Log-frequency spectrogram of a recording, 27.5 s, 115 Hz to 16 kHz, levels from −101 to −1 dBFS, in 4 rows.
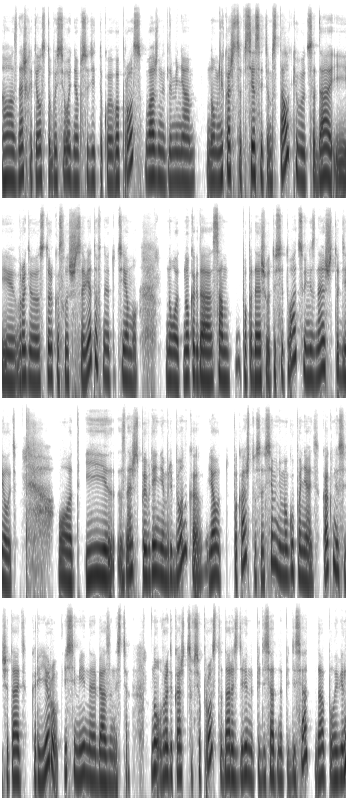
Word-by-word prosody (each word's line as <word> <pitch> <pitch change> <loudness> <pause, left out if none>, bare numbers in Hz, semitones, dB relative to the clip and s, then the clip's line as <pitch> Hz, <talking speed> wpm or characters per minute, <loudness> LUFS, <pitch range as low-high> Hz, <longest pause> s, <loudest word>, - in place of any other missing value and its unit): А 185 0 +2
знаешь, 195 +4 -1
хотелось 190 0 -3
с - - -23
тобой 185 - -4
сегодня 180 -1 -2
обсудить 185 +1 -6
такой 170 -1 -3
вопрос 195 - -1
важный 195 -2 +2
для 175 +1 -4
меня, 180 -1 -1 0.3
но, 185 - -1
мне 180 +2 +1
кажется, 215 +1 0
все 215 - +5
с 210 - -6
этим 175 -2 -2
сталкиваются, 210 - 0
да, 195 0 +3
и 95 - 0
вроде 180 -1 +1
столько 200 +1 -2
слышишь 185 +2 -4
советов 245 - +1
на 205 - -2
эту 190 +2 -5
тему, 185 -3 -1 0.5
но 185 -1 0
вот, 175 -2 +2
но 190 0 +2
когда 185 -2 +3
сам 185 -1 +1 0.2
попадаешь 185 -1 +1
в - - 0
эту 210 - -3
ситуацию, 265 - -1
не 195 - +2
знаешь, 205 +6 +2
что - - -4
делать. 185 -5 0 0.8
Вот 175 -2 +2 0.2
и, 200 +1 +4
знаешь, 215 +2 0
с - - -14
появлением 200 -1 +3
ребенка 205 - 0
я 195 +1 +3
вот 195 -2 -2 0.2
пока 260 +10 +1
что 215 - -9
совсем 190 +9 -2
не 220 - +1
могу 200 +2 0
понять, 185 -5 -1
как 225 +3 0
мне 250 -5 +3
сочетать 190 -2 -1
карьеру 200 +9 +2
и 205 - -1
семейные 195 -2 +1
обязанности. 170 0 0 0.4
Ну, 235 +1 +4
вроде 205 +2 +2
кажется 205 +1 -2
всё 215 - -5
просто, 265 - 0
да, 200 +2 +4
раздели 195 +1 +2
на 190 -3 -1
50 185 +1 -2
на 185 -1 -3
50, 195 - -2
да, 195 +2 +1
половина 190 +3 +2
190 Hz, 165 wpm, -26 LUFS, 180-205 Hz, 0.8 s, все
